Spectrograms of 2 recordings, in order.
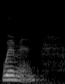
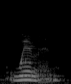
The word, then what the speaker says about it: women: form and woman becomes women and this one's tricky because even though the last vowel is changing in the word the pronunciation changes the first vowel sound one woman two women and foot becomes feet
